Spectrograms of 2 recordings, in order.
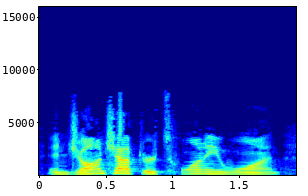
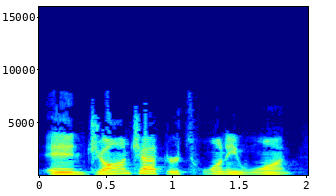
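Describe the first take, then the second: No difference in how they are said.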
